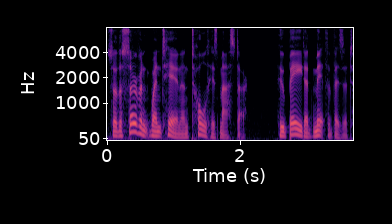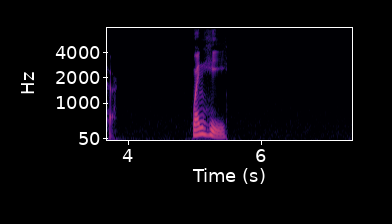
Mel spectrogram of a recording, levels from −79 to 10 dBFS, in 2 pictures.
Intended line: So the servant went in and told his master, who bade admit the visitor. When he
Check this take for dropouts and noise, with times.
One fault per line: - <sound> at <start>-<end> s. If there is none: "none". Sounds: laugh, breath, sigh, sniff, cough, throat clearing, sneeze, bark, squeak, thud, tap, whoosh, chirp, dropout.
none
